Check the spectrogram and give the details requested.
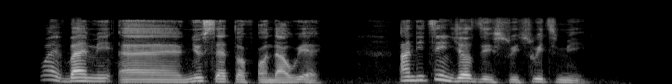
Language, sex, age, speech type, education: Nigerian Pidgin, male, 30-45, spontaneous, tertiary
